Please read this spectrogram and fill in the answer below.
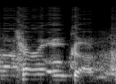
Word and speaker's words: Teraoka: I thought I'd butcher your name since you butchered fighting Tara oka is my last name a quick shout-out to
